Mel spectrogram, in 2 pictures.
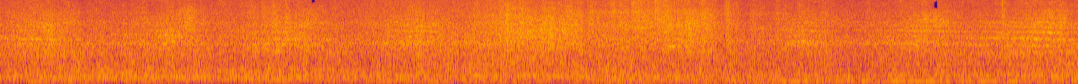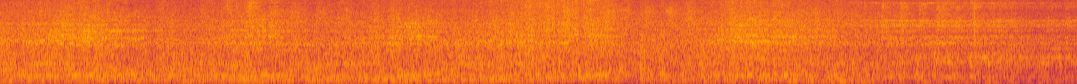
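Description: Union Pacific freight train of double-stack intermodal well cars rolling past, steel wheels clattering rhythmically over the rail joints with a steady rumble. The sound fades over the last couple of seconds as the end of the train moves away.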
